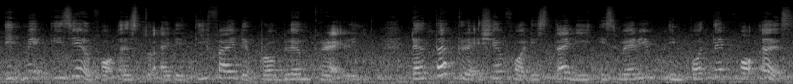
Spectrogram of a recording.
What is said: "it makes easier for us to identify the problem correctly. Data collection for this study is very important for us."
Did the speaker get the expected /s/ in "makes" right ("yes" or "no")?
no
